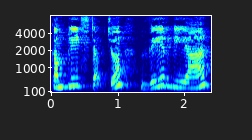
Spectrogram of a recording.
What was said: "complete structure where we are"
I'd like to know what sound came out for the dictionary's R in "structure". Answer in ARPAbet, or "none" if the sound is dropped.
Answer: none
